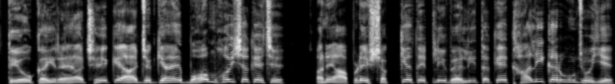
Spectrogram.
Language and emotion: Gujarati, fearful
